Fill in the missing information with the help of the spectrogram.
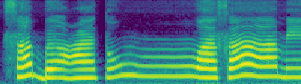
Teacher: Ba sukun kita baca pantul karena merupakan huruf qalqalah.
